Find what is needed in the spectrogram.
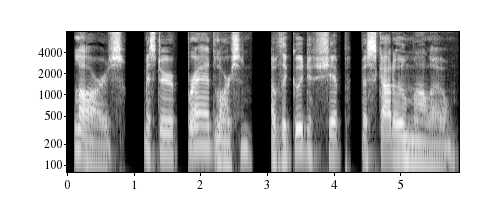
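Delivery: ordinary talk, nothing marked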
